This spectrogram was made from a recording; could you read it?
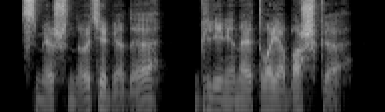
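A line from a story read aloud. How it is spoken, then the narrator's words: Rock's mutter. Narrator (Russian): пробормотал скала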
